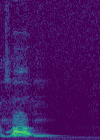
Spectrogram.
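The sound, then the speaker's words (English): A single short dog bark rings out clearly, then fades quickly into a quiet low hum. “Sorry about that. The Haitians haven't gotten to Schmolocaust yet because his dog's still alive”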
